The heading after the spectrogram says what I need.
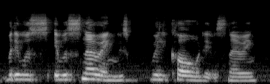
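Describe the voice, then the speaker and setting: A woman hosting a live-streamed non-duality sitting, speaking earnestly in halting phrases, often repeating words and breaking into laughter. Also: medium pitch, steady tone, slight background noise. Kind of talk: live-streamed spiritual talk and Q&A.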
